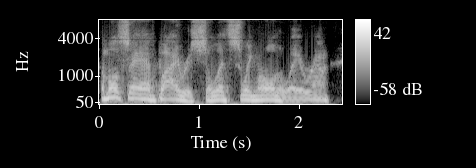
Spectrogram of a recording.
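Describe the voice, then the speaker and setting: A man from New Jersey with a Jersey accent and a raspy voice, talking in a sardonic, rambling way as a guest on a podcast. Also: fairly high pitch, wildly swooping pitch, fast talker, dark tone. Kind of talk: casual podcast conversation.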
